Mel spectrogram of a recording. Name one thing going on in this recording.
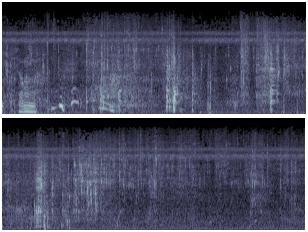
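A stream of water runs from a pipe and splashes into a basket.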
